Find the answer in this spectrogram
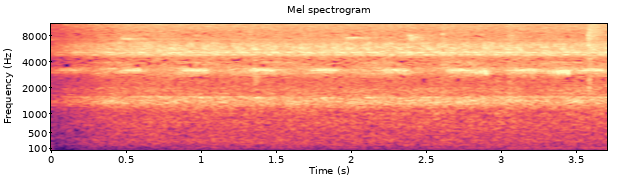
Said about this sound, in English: Crickets. Love it.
